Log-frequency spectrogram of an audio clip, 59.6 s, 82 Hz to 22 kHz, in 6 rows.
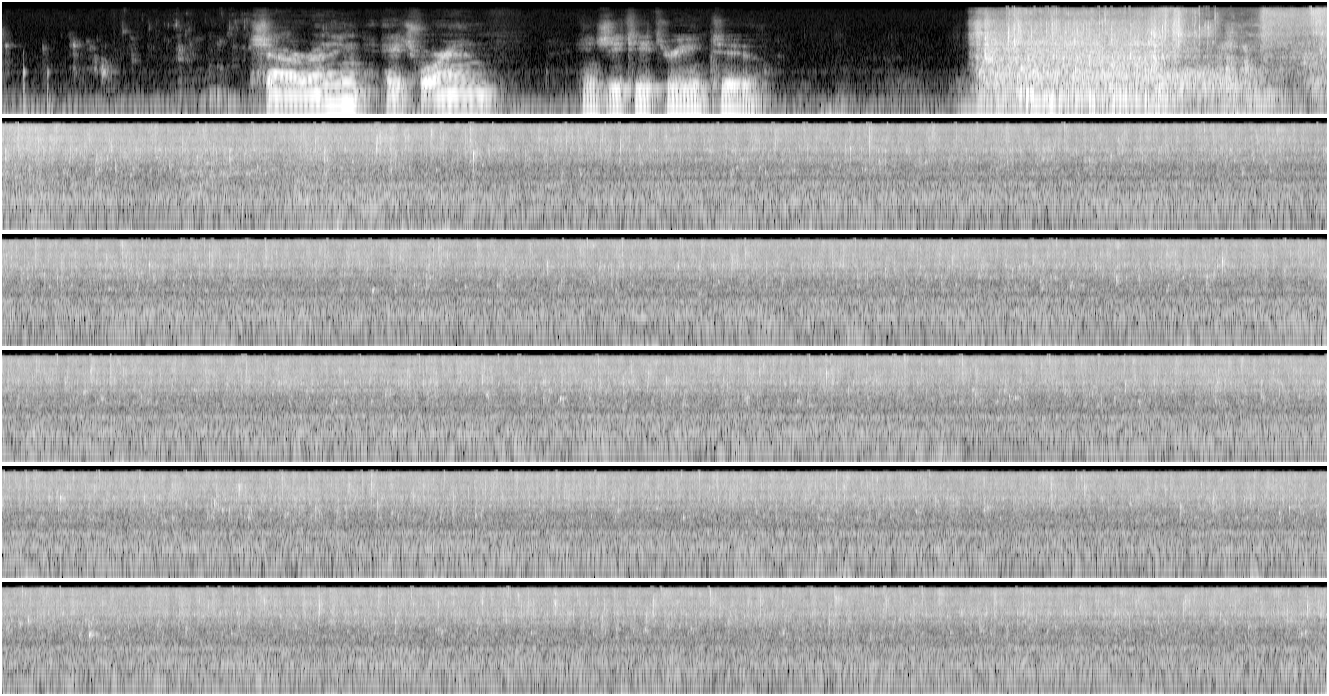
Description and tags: shower running 1
bathroom sounds h4n and rode mic
tub, running, water, bathroom, faucet, shower, bath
